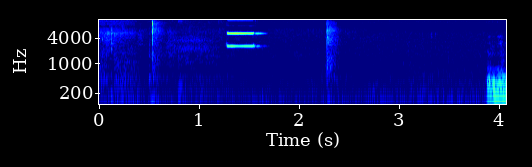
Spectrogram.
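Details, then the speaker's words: Device power-on beep, a single short high electronic beep between faint clicks in a quiet room, as a cold laser therapy device switches on at the low setting for one-minute treatment of acupoints 7 and 3 on the inside of the leg. "i'm gonna be turning this on"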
